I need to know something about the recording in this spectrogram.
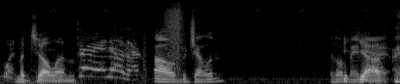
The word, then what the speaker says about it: Magellan: I was just being a shit, and I was doing that thing I do where I make Whoa. soft G's into hard G's. Magellan.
